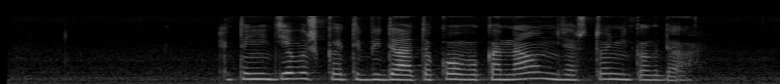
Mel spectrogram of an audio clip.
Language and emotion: Russian, neutral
